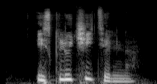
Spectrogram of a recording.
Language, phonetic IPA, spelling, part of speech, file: Russian, [ɪsklʲʉˈt͡ɕitʲɪlʲnə], исключительно, adverb / adjective, Ru-исключительно.ogg
- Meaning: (adverb) 1. exceptionally, exclusively, extraordinarily 2. solely, only; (adjective) short neuter singular of исключи́тельный (isključítelʹnyj)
